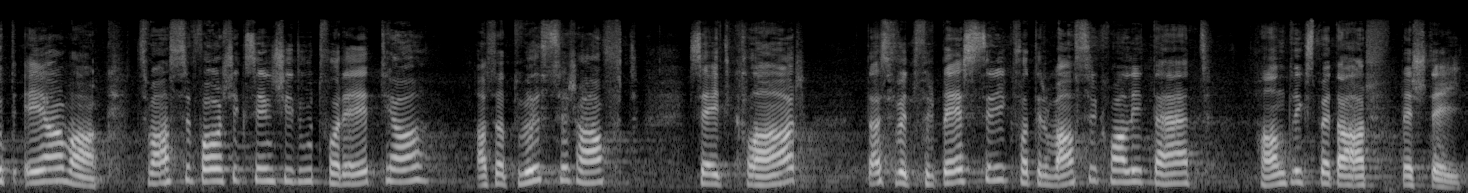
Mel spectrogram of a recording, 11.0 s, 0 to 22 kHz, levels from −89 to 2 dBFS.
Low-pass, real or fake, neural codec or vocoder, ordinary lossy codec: 14.4 kHz; fake; vocoder, 44.1 kHz, 128 mel bands, Pupu-Vocoder; none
